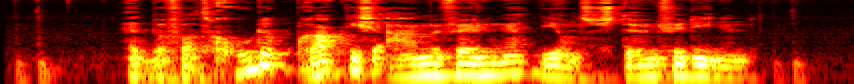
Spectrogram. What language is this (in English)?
Dutch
